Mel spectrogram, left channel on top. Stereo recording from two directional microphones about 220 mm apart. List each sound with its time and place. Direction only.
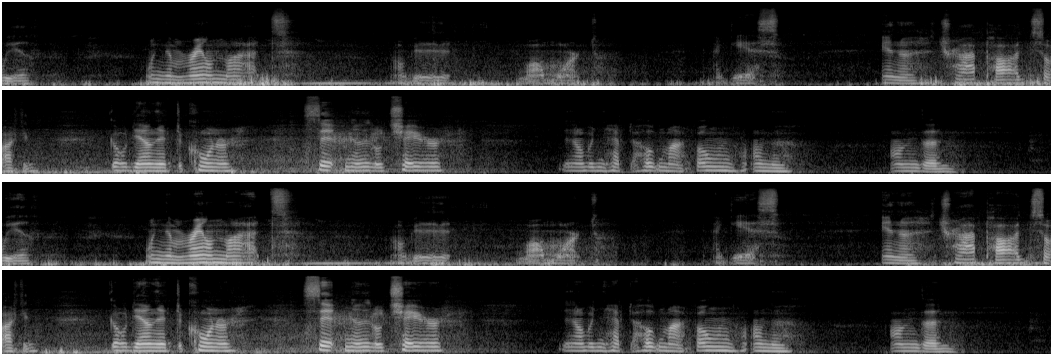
0.0 s a sound: 15° right (ahead or behind)
1.4 s speech: 20° right (ahead or behind)
7.1 s speech: 15° right (ahead or behind)
16.1 s speech: 20° right (ahead or behind)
